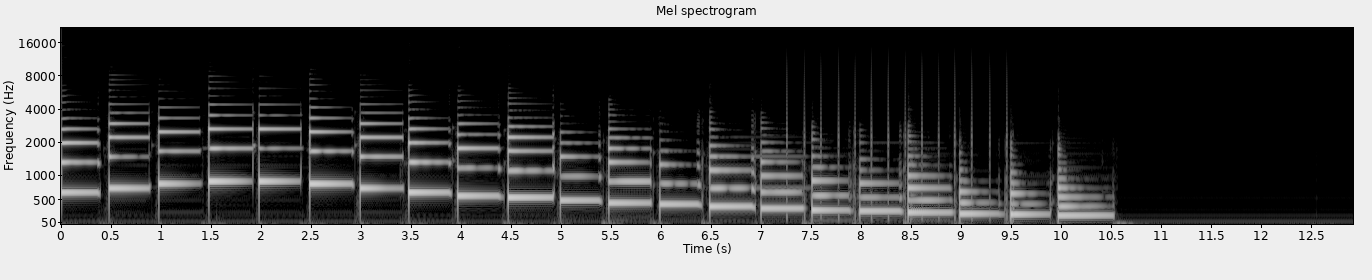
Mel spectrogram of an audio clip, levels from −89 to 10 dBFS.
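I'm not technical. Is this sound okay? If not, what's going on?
No. From 7.25 s to 9.46 s a train of clicks runs over the music: about fifteen sharp ticks, evenly spaced at close to six per second, each roughly as loud as the music itself. They all have much the same shape, so they come from one repeating source rather than from the music. The likely cause is electrical interference from nearby equipment or a faulty connection or power supply, injecting a short pulse at a steady rate.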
